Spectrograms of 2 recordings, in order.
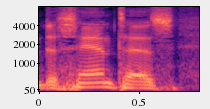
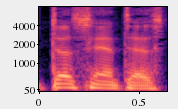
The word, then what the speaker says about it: DeSantis: went off on Ron DeSantis for changing his name, at least how he pronounces his name, from DeSantis to DeSantis.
